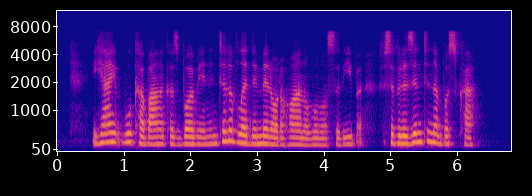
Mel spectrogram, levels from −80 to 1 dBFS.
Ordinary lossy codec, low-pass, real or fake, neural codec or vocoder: MP3, 96 kbps; 7.2 kHz; fake; codec, 16 kHz, 0.2 kbps, FocalCodec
